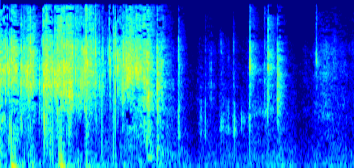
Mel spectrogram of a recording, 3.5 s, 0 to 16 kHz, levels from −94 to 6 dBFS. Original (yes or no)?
yes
